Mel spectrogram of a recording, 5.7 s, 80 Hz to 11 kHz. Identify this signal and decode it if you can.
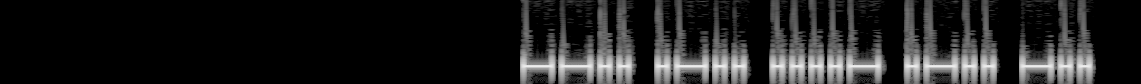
Morse code, heard as a keyed tone, about 25 wpm, 700 Hz. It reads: ZL4LD
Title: DXCC-100 Call Signs - 5 Characters - Repeated 3x - 25wpm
